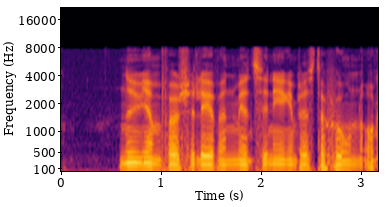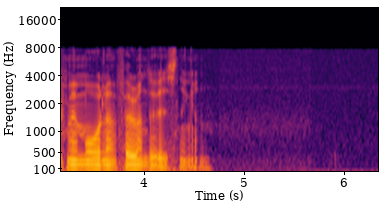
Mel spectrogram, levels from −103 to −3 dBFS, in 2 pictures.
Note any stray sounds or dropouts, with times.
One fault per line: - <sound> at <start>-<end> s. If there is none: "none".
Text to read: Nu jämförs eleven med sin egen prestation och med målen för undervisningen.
none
